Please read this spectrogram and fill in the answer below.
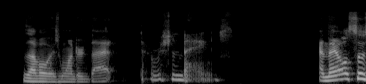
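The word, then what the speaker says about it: Dervish and Banges: told to pronounce it Dervish and Bangs, that the E was basically silent. Hmm. Because I've always wondered that. Dervish and Bangs.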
